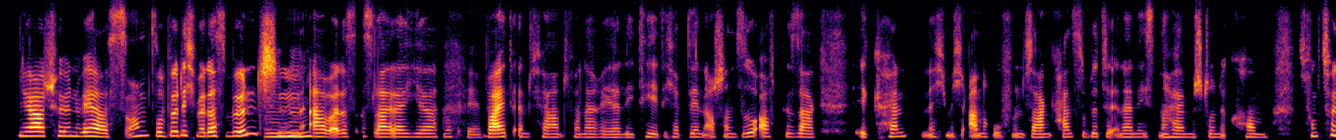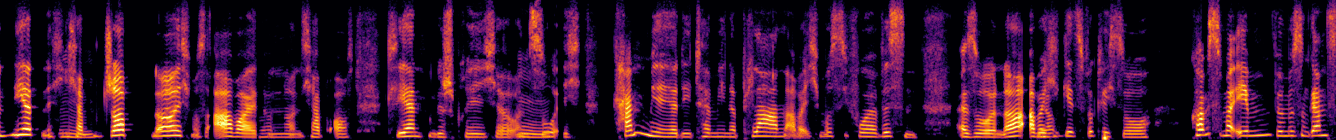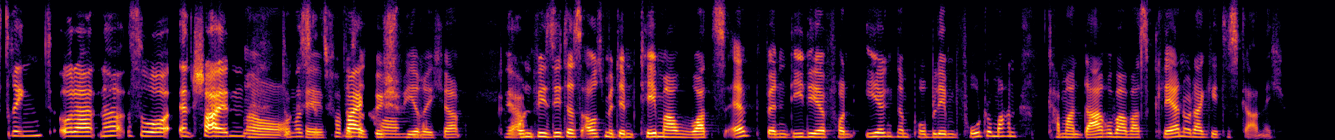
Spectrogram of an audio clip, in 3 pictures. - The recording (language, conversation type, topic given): German, advice, Wie verhindern ständige Unterbrechungen deinen kreativen Fokus?
- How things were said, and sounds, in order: other background noise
